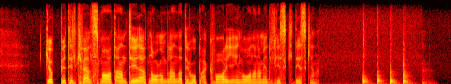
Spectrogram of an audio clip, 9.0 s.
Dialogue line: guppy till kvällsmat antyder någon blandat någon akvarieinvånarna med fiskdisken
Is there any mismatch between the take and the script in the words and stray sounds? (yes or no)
yes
